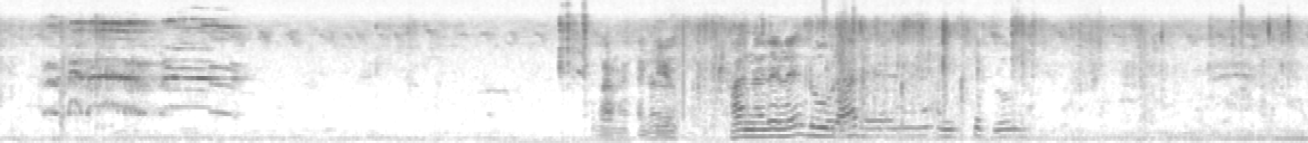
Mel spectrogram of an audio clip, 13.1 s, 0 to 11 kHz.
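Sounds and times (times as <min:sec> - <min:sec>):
rooster crowing: 0:00.4 - 0:02.5.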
